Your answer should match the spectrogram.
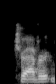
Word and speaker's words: Traverse: So how do you say Traverse City, Michigan when you say it? – Traverse, just like you did, Traverse City.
